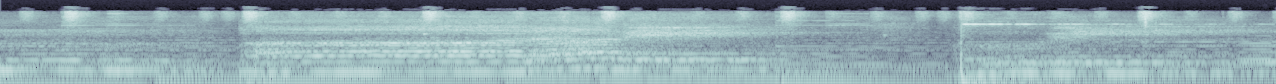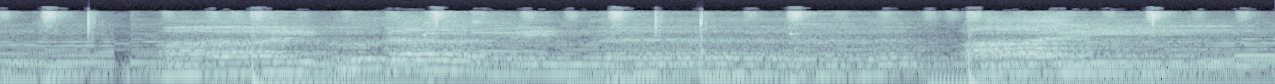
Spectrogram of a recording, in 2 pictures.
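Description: A men's choir singing a Christmas song in unison over instrumental accompaniment with a steady percussion beat.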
